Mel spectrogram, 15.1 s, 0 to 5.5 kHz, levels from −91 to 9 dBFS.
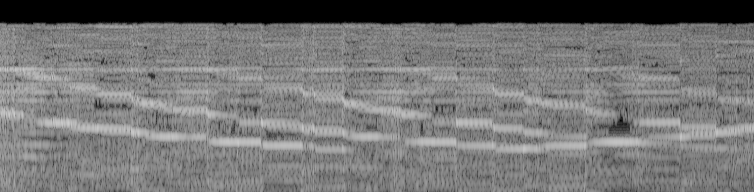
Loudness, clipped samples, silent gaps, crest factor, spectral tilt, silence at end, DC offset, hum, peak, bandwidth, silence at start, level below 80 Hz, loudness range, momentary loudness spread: -17 LUFS; under 0.1%; none; 12 dB; -6.5 dB/octave; 0 s; under 0.1%; none; -6 dBFS; 4.1 kHz; 0 s; -44 dBFS; 3 LU; 5 LU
